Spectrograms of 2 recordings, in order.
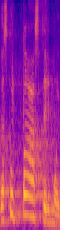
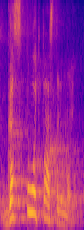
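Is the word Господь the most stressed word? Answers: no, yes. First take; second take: no; yes. First: The main stress falls on a later word. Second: The main stress falls on Господь. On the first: "выделим другое слово" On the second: "когда мы делаем логическое ударение на слово «Господь»"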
